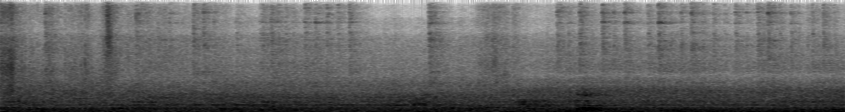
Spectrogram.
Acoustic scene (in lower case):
subway station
